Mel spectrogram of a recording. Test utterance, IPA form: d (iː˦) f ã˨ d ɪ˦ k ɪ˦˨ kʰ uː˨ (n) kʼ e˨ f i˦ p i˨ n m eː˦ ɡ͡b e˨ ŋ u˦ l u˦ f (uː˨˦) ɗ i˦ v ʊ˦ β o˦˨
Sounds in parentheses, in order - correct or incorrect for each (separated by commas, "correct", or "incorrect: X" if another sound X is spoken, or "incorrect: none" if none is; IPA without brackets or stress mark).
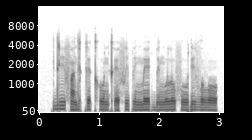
correct, correct, incorrect: uː˨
